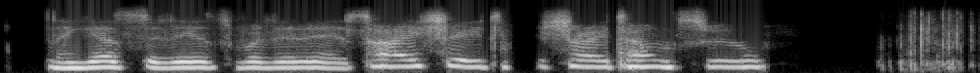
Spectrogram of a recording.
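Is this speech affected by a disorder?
Yes: cerebral palsy; visible disability.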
